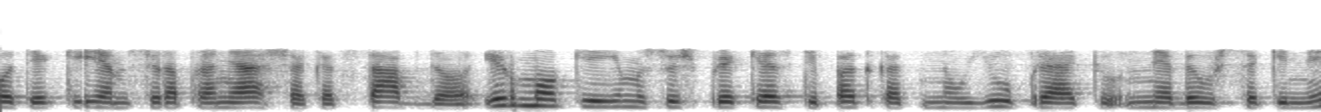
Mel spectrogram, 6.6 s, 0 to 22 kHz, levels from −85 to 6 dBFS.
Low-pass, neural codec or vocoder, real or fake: 3.6 kHz; codec, 16 kHz in and 24 kHz out, 1 kbps, XY-Tokenizer; fake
